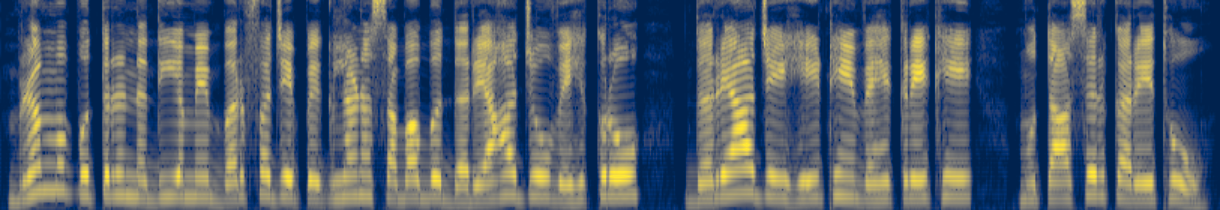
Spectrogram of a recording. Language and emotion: Sindhi, neutral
